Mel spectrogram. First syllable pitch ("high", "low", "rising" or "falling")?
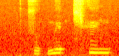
low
